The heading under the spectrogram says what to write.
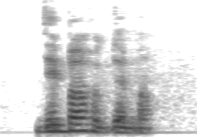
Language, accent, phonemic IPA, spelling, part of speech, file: French, Canada, /de.bɔʁ.də.mɑ̃/, débordement, noun, LL-Q150 (fra)-débordement.wav
- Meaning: 1. flooding 2. overflowing, overflow 3. overshooting (of weapon) 4. passing (act of hitting the ball past a player who is at net)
